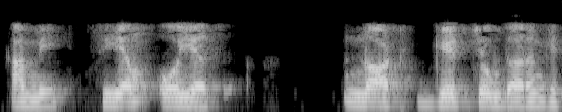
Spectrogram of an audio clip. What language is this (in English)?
Marathi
